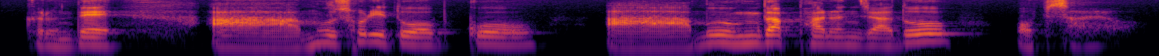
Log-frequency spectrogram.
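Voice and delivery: normal talking voice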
